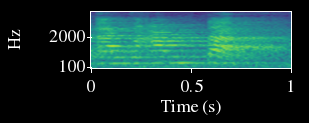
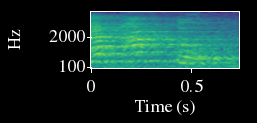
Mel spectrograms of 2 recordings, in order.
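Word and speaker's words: أنعمت: Contoh, di dalam surat Al-Fatihah ini ada lafaz an'amta. Di situ artinya nikmat yang telah engkau berikan, nikmat yang telah Allah berikan. Kemudian ada orang yang membacanya menjadi an'amtu.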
